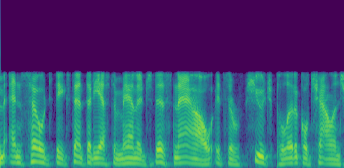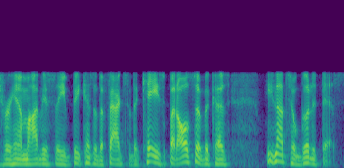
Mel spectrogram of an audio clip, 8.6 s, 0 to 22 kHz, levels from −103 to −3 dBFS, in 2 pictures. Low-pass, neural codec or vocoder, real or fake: 3.6 kHz; codec, 16 kHz, 4 kbps, FunCodec, trained on Chinese and English, 50 frames a second; fake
